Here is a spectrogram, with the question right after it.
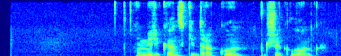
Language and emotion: Russian, neutral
